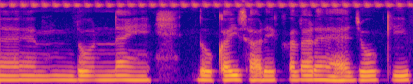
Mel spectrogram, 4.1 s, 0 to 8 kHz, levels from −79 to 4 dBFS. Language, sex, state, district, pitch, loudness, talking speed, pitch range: Hindi, male, Bihar, West Champaran, 155 Hz, -16 LUFS, 85 wpm, 155-160 Hz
